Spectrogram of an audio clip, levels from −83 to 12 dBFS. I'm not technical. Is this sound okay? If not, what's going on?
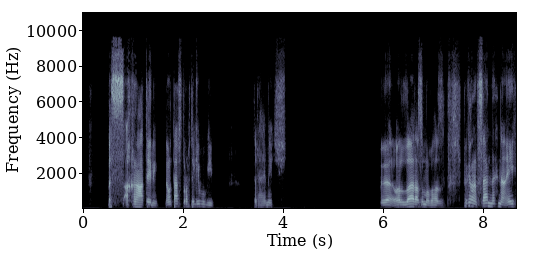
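Yes, this recording is fine, with no technical problems to point out. You don't need to do anything about it.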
